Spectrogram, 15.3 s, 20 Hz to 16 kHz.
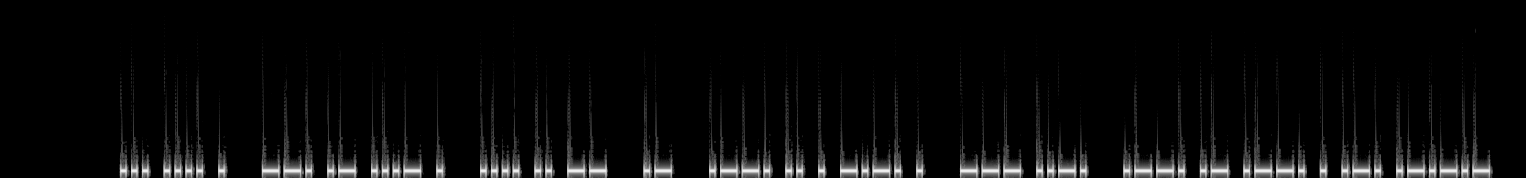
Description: Morse code, heard as a keyed tone, about 22 wpm, 700 Hz. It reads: SHE GAVE HIM A PIECE OF PAPER.
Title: Sentences from Top 1000 Words - Review Part 2 - 22wpm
